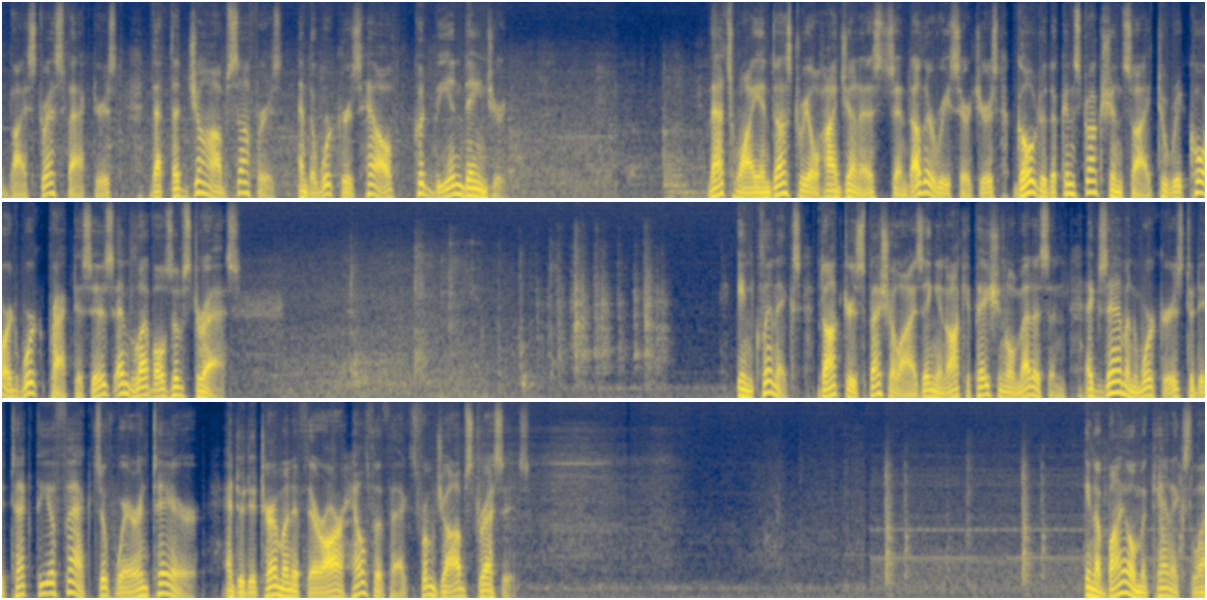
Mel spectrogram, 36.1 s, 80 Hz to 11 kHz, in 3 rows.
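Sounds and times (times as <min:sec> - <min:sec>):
low background noise: 0:00.0 - 0:36.0.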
